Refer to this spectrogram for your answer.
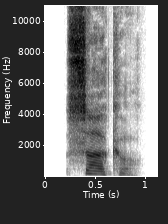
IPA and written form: ˈsɜː(r)kəl (circle)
